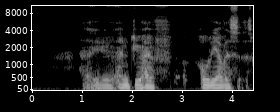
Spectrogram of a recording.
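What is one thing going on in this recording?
A man speaks calmly and close up into a microphone.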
